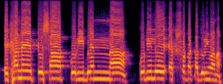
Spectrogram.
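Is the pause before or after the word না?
after. The pause comes after না.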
